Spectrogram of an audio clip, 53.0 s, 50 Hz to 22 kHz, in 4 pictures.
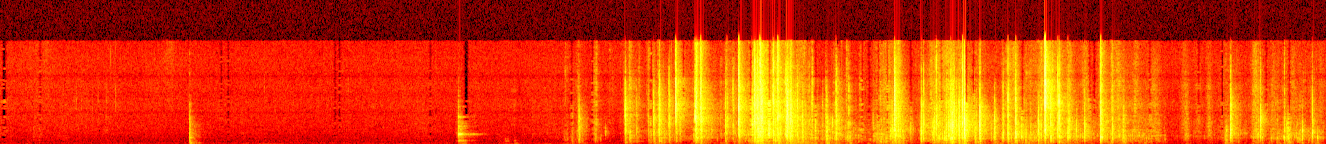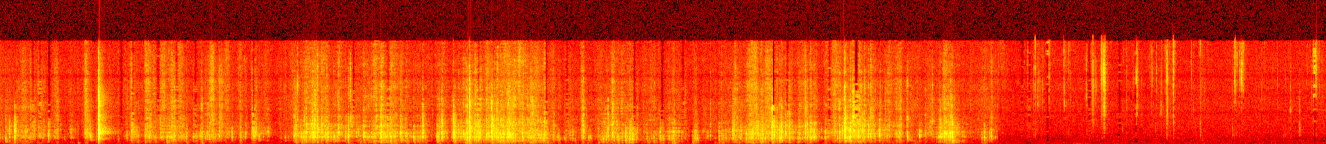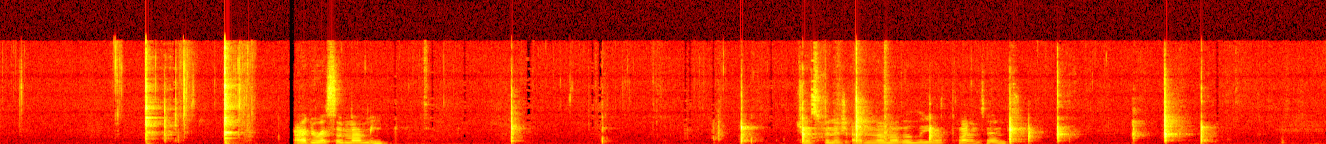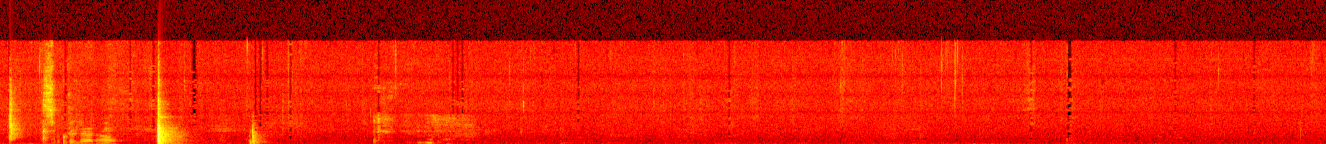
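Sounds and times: plastic bag crinkling: 5.6s - 25.1s.

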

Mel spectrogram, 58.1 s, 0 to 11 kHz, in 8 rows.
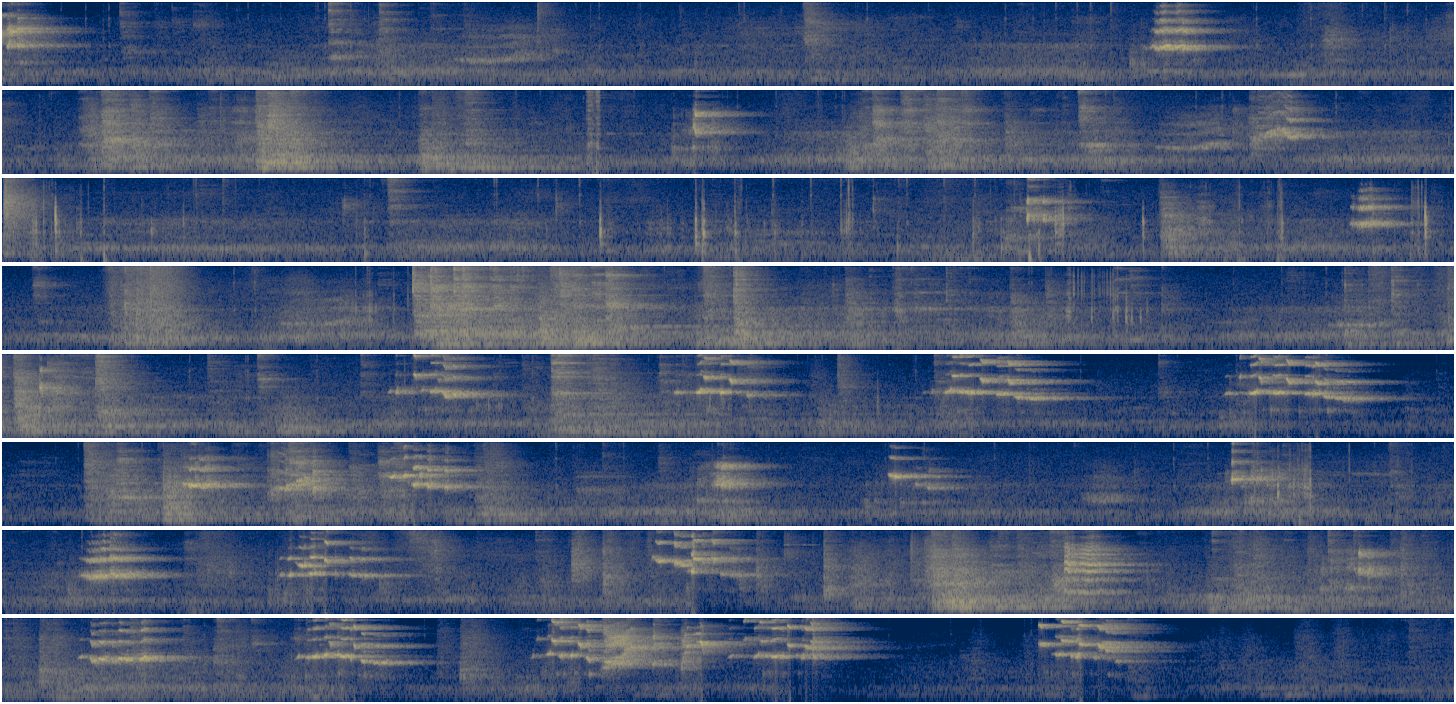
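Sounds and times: beak and toy rattling on wire cage: 7.6s - 10.0s, 10.6s - 14.6s, 22.3s - 27.6s, 28.4s - 34.4s
bird chirping: 53.5s - 55.2s.

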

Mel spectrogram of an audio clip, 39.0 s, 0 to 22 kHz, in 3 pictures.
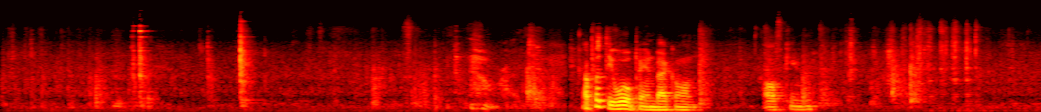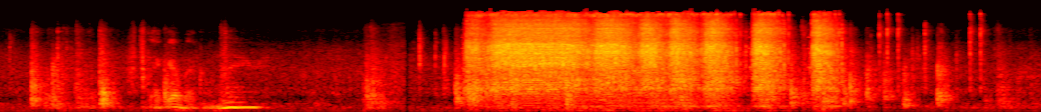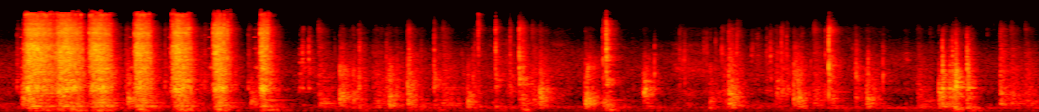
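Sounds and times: socket ratchet clicking: 18.8s - 24.3s, 26.3s - 29.5s.

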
